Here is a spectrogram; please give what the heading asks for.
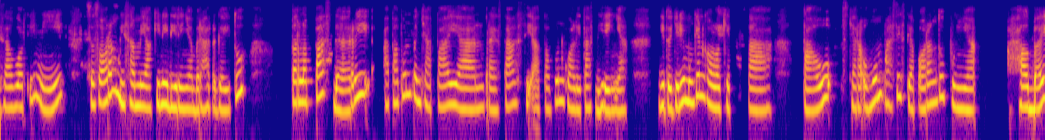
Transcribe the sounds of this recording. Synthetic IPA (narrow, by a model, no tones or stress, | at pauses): salwɔrt̪inisəsəoɾaŋbisaməjakinidiɾiɲabərɦarɡait̪u | t̪ərləpasdaɾiʔapapʊnpəɲt͡ʃapajanpɾɛst̪asḭʔa̰t̪awpʊnkualit̪asdiɾiɲaɡit̪ud͡ʒadimuŋkɪnkalowkit̪ | a | t̪ausə̥t͡ʃaɾa̰ʔumʊmpast̪isə̥t̪iap̚oɾaŋt̪upuɲa | halbaɪk̚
